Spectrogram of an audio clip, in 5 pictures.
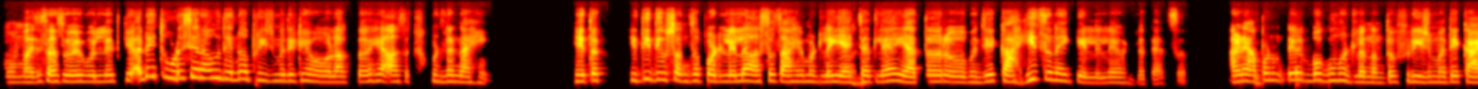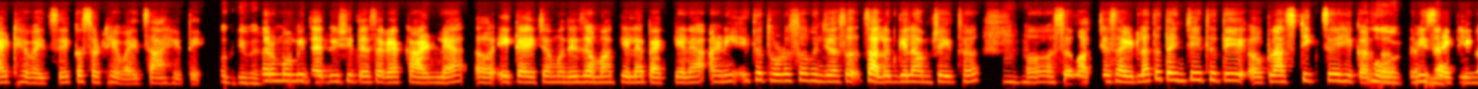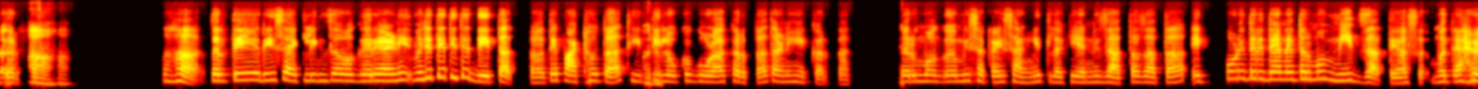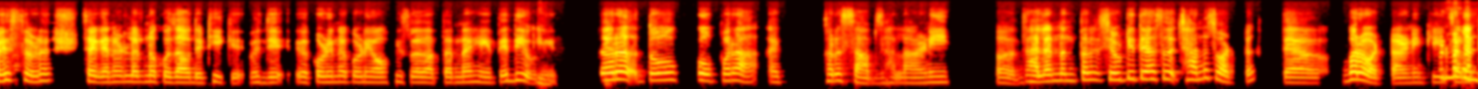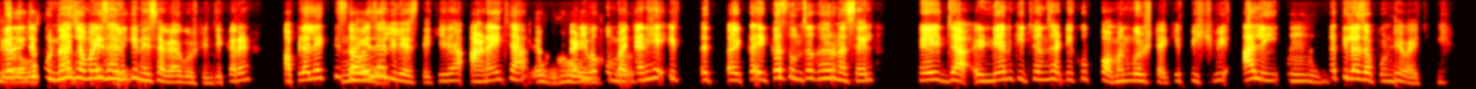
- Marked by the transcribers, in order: other background noise; in English: "रिसायकलिंग"; tapping; in English: "रिसायकलिंगचं"; laughing while speaking: "त्यावेळेस थोडं"; laughing while speaking: "अ, हो"; chuckle; in English: "कॉमन"; chuckle
- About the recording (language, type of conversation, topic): Marathi, podcast, गरज नसलेल्या वस्तू काढून टाकण्याची तुमची पद्धत काय आहे?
